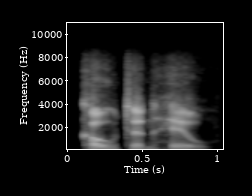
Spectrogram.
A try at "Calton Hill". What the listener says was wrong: Yeah, Calton Hill. It's a clearer A sound. It's hill.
